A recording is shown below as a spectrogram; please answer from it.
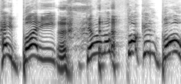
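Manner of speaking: put-on New York accent. Imitating an impatient boat worker from a stereotypical New York: stereotypical New Yorker voice. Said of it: "especially in the stereotypical New York".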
